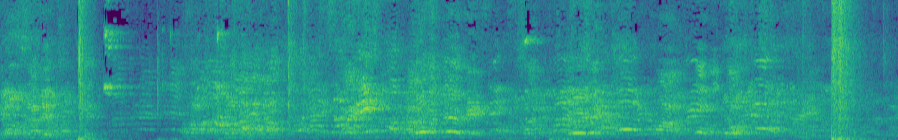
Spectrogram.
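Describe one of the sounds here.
Rubber balls thud on a wooden floor.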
